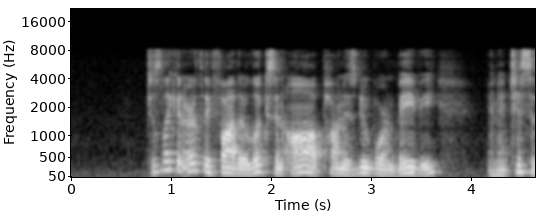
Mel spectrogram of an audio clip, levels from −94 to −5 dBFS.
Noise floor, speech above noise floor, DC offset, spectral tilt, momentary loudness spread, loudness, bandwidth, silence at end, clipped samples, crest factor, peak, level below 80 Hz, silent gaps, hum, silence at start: -60 dBFS; 42 dB; under 0.1%; -5.5 dB/octave; 13 LU; -18 LUFS; 8.4 kHz; 0 s; under 0.1%; 18 dB; -2 dBFS; -52 dBFS; none; none; 0.75 s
